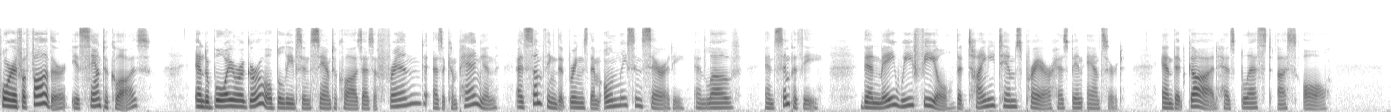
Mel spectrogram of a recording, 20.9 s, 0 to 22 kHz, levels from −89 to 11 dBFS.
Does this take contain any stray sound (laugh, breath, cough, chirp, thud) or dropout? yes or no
no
